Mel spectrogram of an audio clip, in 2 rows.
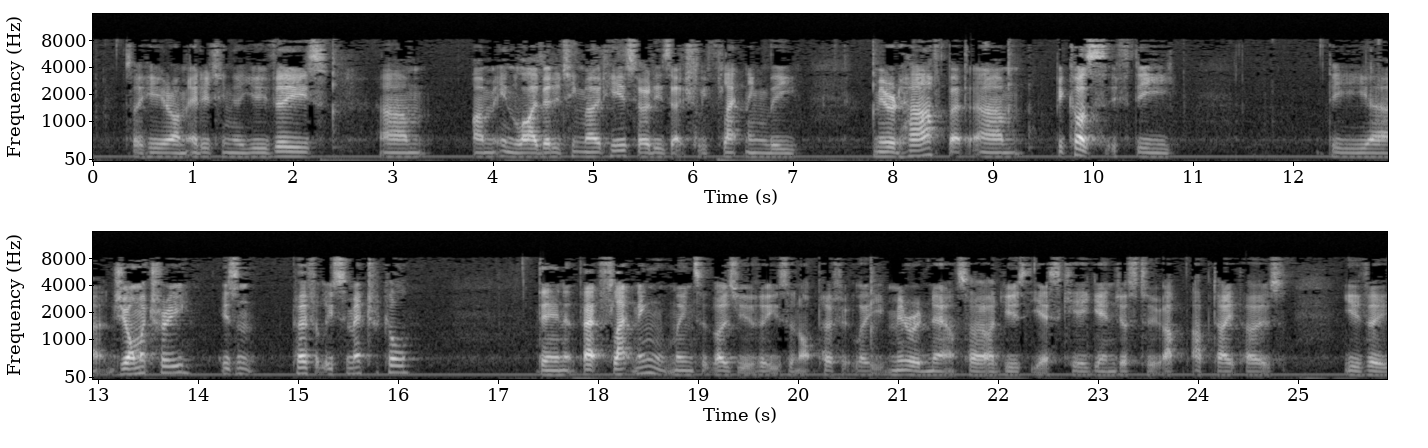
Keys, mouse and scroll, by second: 0.0-0.1 typing, 2.5-3.2 middle drag, 7.9-8.3 middle drag, 8.5 right click, 9.2 middle click, 12.6-13.4 typing, 17.4 u, 20.8-21.1 middle drag, 23.0 s, 24.2 s.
